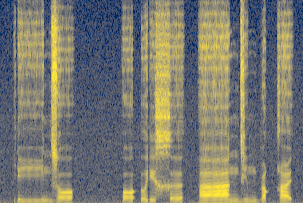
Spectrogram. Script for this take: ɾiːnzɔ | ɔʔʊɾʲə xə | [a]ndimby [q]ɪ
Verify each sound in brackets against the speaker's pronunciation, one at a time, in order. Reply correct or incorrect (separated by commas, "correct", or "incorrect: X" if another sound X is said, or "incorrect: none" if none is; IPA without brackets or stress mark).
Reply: incorrect: aː, correct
